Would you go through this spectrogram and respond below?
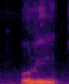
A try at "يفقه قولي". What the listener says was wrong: একবারে পড়তে হবে তো, অনেকক্ষণ পরে পড়লে হবে না, আর জোরে পড়তে হবে। ভুল গেলেও ইয়াফ কাহু কন আর কহু কন জোরে জোরেই পড়তে হবে, ঠিক আছে?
